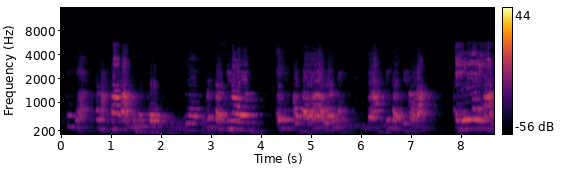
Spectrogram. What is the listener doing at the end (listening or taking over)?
listening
